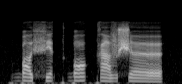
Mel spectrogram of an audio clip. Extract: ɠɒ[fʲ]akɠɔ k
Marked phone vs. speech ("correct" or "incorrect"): correct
